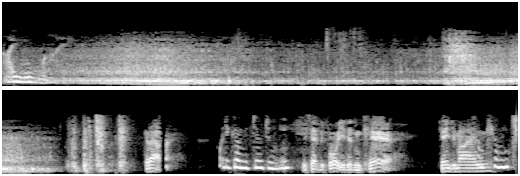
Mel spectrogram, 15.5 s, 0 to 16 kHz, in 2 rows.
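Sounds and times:
speech: 0:00.1 - 0:02.1, 0:09.9 - 0:10.3, 0:11.1 - 0:15.4
car engine climbing up into the Hollywood Hills: 0:00.4 - 0:09.5.

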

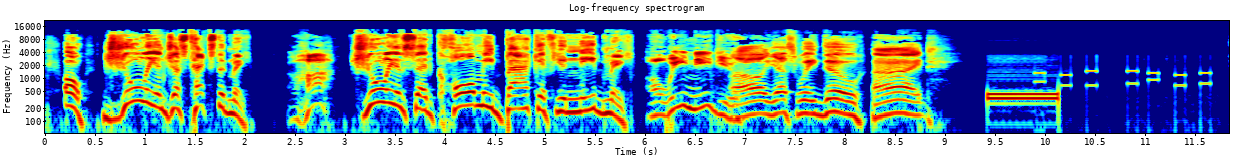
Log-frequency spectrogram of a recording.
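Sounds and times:
speech: 0:00.2 - 0:02.1, 0:03.1 - 0:09.0
phone dial tone: 0:09.4 - 0:10.3.

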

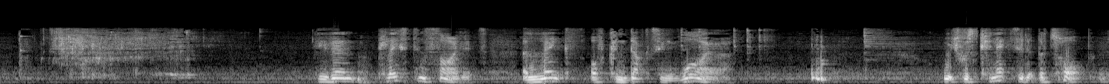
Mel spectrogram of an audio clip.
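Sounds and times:
water pouring into a glass jar in a laboratory: 0:00.4 - 0:02.2
speech: 0:03.2 - 0:07.4, 0:09.4 - 0:11.0.

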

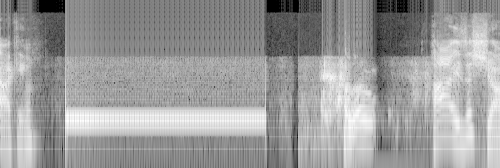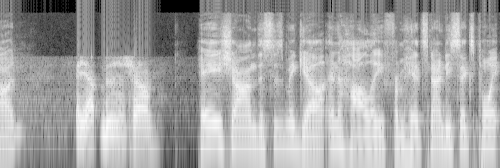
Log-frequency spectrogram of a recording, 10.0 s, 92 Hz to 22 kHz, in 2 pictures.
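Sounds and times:
speech: 0:00.0 - 0:00.5, 0:03.4 - 0:10.0
telephone dial tone while placing a call: 0:00.7 - 0:02.7.

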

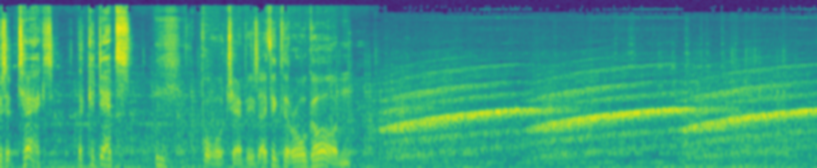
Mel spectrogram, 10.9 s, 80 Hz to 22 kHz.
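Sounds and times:
speech: 0:00.0 - 0:05.0
low rumbling background: 0:00.0 - 0:10.8
ship emergency electronic alarm wailing with rising pitch: 0:04.8 - 0:10.8.

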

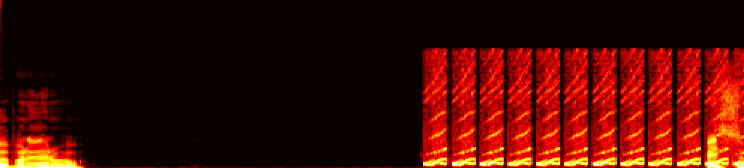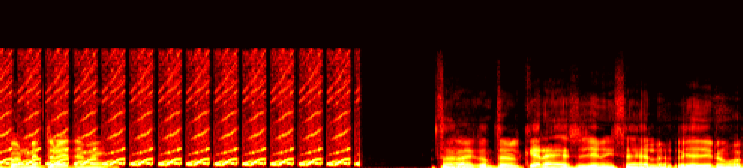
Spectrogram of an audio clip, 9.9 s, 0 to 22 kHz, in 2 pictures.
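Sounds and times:
speech: 0:00.0 - 0:00.6, 0:04.7 - 0:05.9, 0:07.9 - 0:09.9
electronic video game alarm of rising synthesized tones: 0:02.8 - 0:07.4.

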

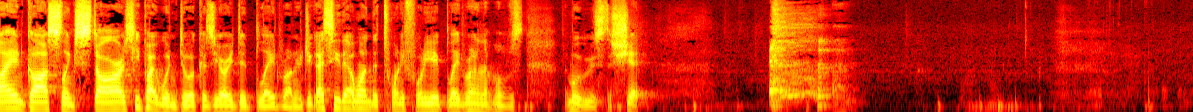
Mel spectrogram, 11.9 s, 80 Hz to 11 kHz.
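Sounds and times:
speech: 0:00.0 - 0:06.5
person coughing: 0:07.7 - 0:08.6.

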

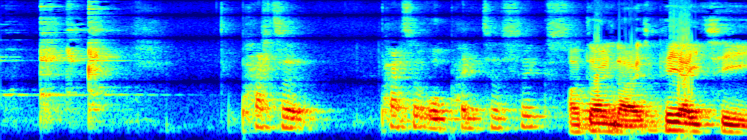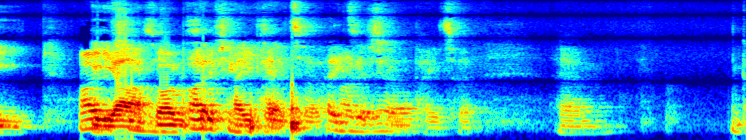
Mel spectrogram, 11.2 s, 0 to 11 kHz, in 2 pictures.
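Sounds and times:
glasses clinking in a toast: 0:00.0 - 0:01.0
speech: 0:01.9 - 0:10.2.

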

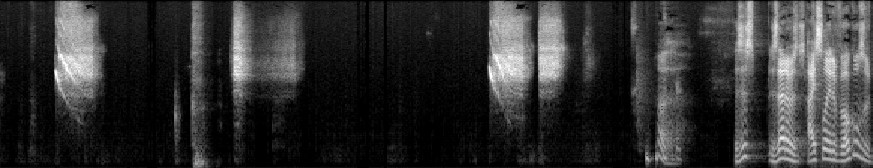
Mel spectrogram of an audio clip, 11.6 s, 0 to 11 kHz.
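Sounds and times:
bird squawking on a rooftop: 0:00.7 - 0:01.4, 0:03.1 - 0:04.1, 0:06.5 - 0:07.6
speech: 0:08.8 - 0:09.2, 0:09.8 - 0:11.6.

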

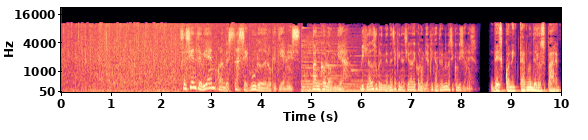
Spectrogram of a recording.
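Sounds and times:
rain pattering on a window: 0:00.0 - 0:04.7
speech: 0:02.4 - 0:09.9.

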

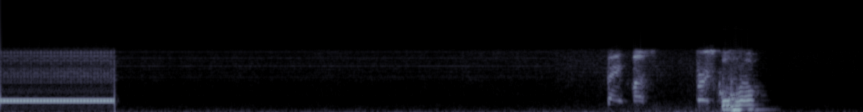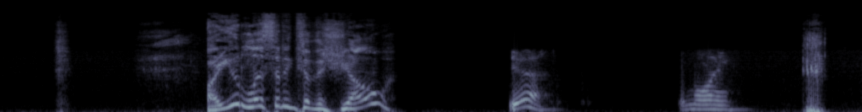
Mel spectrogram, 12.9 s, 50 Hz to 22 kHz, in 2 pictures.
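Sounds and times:
telephone dial tone through a phone switchboard line: 0:00.0 - 0:00.9
speech: 0:05.4 - 0:05.8, 0:08.0 - 0:09.5, 0:10.3 - 0:10.7, 0:11.6 - 0:12.6.

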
